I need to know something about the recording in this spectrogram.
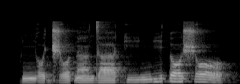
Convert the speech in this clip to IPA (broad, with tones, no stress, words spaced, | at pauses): ɲɔ˨d͡ʒɔ˨ɗã˧ daː˧kiː˦ ŋi˦ɗɔ˦ʃɔ˦˨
